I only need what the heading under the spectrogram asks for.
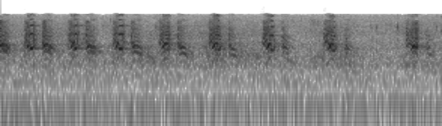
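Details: Wild grey francolin calling for a female, giving harsh, squawking notes about every third of a second in a steady scratchy series, with a faint low hum underneath.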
